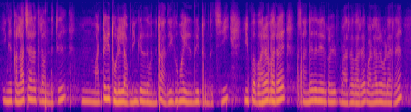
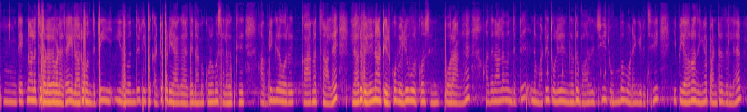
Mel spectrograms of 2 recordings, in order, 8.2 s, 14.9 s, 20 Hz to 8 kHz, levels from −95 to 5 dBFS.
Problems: constant background noise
